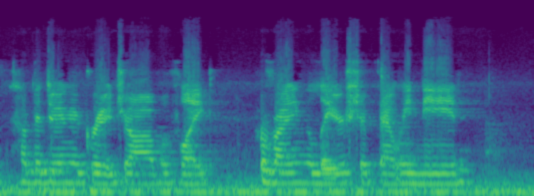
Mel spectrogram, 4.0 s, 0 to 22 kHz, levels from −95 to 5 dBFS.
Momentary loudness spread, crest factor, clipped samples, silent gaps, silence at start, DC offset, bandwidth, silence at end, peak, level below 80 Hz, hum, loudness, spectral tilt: 7 LU; 12 dB; under 0.1%; none; 0 s; under 0.1%; 11.5 kHz; 0 s; -8 dBFS; -28 dBFS; none; -19 LUFS; -4.5 dB/octave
